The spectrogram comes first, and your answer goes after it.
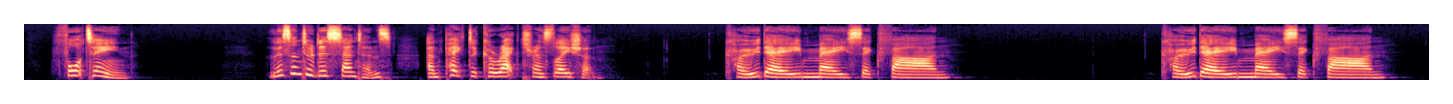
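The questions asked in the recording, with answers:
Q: Listen to this sentence and pick the correct translation.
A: They haven't eaten yet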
